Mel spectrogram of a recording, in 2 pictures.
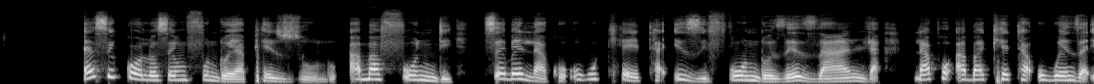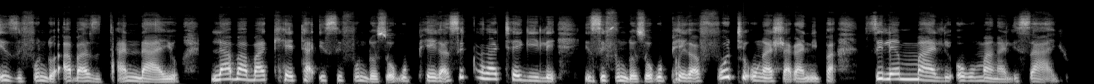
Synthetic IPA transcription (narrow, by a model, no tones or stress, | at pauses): esiɣɔlɔseɱfundʱɔjapʰezṵlṵa̰βafundʱi | sɛβɛlakʰɔ̰ʔuɣukʰɛtʰa̰izifundʱɔzɛzand͡ɮʱa̰ | lapʰɔʔaβakʰɛtʰa̰ʔuɣwɛnd͡zʱa̰ʔizifundʱɔ̰ʔaβazitʰa̰ndʱa̰jɔ̰laβaβakʰɛtʰa̰ʔisifundʱɔso̰ɣupʰɛɣasiǃaɣatʰeɣilɛisifundʱɔsoɣupʰɛɣafutʰiʔuŋaɬa̰ɣanipʰasilɛmaliʔoɣumaŋa̰lisa̰ːjɔ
